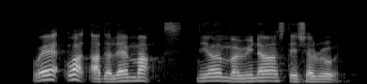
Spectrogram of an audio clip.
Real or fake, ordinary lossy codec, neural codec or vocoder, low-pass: fake; none; codec, 16 kHz, 8 kbps, FreqCodec, larger model; 7.2 kHz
